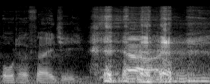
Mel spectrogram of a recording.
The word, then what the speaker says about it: autophagy: I don't know a lot about that, except to say I would pronounce it autophagy. Auto meaning self, and phagy meaning to eat yourself.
